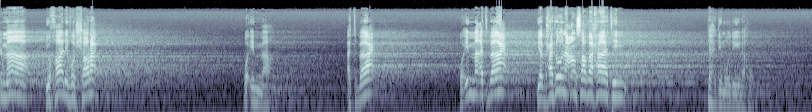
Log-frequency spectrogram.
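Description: A man preaches forcefully into a microphone in short bursts, his voice echoing through a reverberant hall.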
